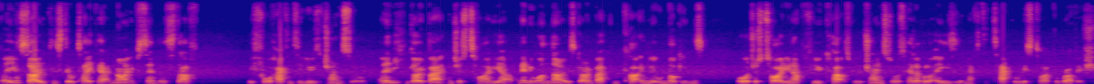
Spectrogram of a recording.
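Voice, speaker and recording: A man's fairly low voice at a very fast pace, with fairly even intonation and big swings in loudness. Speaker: machinery dealer. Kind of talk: product demonstration voiceover. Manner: casual, hesitant with repetitions.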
